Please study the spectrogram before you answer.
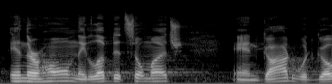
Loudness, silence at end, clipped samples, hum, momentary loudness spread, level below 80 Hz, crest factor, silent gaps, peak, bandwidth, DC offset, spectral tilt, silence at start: -26 LUFS; 0 s; under 0.1%; none; 10 LU; -66 dBFS; 18 dB; none; -8 dBFS; 12.5 kHz; 0.4%; -5.5 dB/octave; 0.1 s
